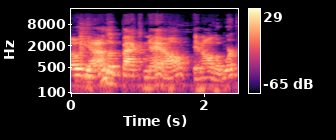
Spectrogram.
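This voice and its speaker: At a fairly slow pace, a man with a fairly high pitch uses an ordinary speaking voice. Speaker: Santa Claus performer. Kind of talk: interview.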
